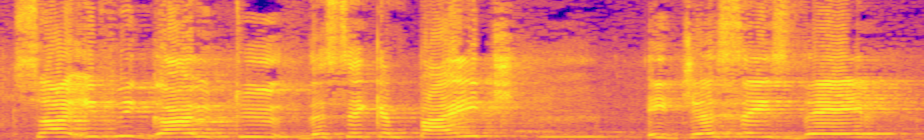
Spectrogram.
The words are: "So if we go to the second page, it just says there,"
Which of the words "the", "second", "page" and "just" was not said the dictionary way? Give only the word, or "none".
none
